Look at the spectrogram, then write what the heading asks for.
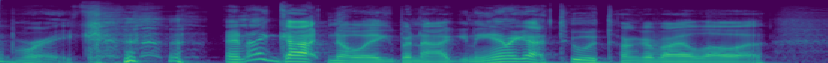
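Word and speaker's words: Igbinoghene: No, Igbenogany.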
